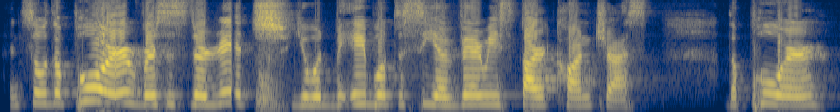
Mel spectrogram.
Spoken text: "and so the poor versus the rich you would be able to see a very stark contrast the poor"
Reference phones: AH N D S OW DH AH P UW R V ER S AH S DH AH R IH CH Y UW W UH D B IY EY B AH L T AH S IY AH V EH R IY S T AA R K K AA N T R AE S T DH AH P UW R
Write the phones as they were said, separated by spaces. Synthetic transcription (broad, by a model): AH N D S OW DH AH P UW R V ER S AH S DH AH R IH CH Y UW W UH D B IY EY B AH L T AH S IY AH V EH R IY S T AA R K K AA N T R AE S T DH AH P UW R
